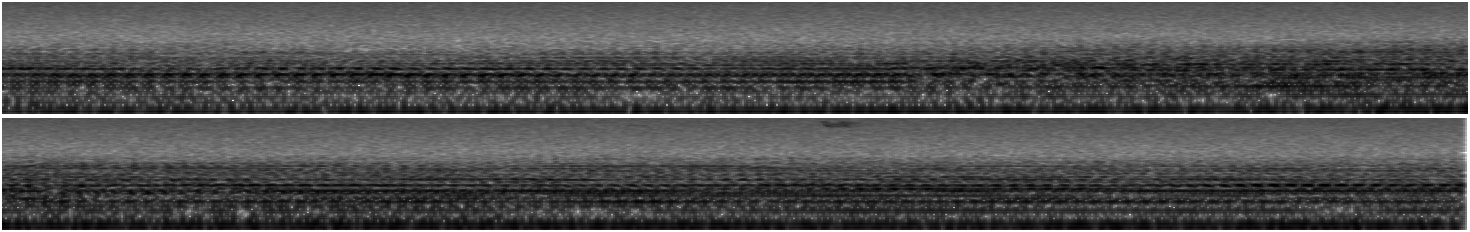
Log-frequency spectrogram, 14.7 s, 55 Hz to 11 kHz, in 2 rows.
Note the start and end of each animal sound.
[11.44, 11.60] White-throated Sparrow (Zonotrichia albicollis)

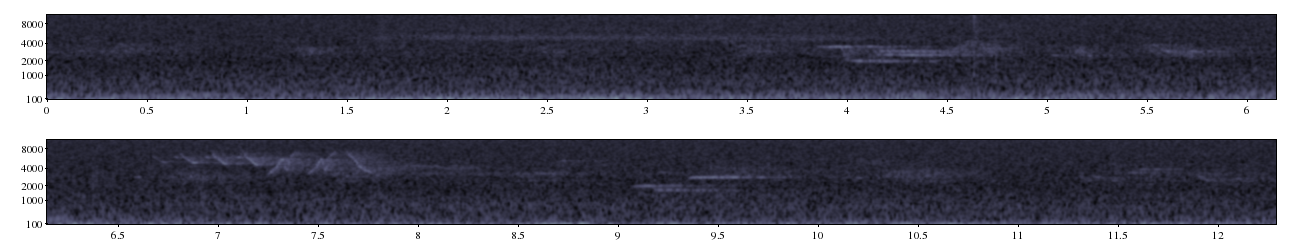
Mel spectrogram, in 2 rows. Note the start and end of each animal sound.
[0.00, 6.05] Red-eyed Vireo (Vireo olivaceus)
[1.75, 3.78] Pine Warbler (Setophaga pinus)
[3.63, 4.91] Wood Thrush (Hylocichla mustelina)
[6.44, 12.29] Red-eyed Vireo (Vireo olivaceus)
[6.46, 8.06] Chestnut-sided Warbler (Setophaga pensylvanica)
[7.62, 8.74] Eastern Wood-Pewee (Contopus virens)
[9.03, 10.07] Wood Thrush (Hylocichla mustelina)

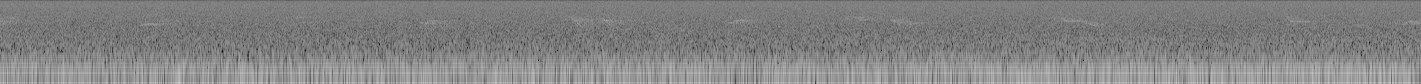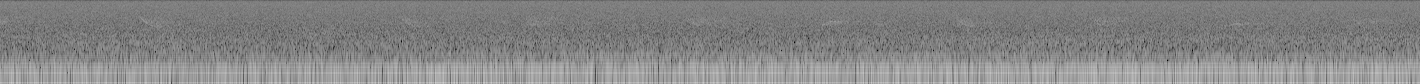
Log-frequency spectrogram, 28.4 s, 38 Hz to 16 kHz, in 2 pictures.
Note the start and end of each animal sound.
[1.14, 28.41] Blue-headed Vireo (Vireo solitarius)

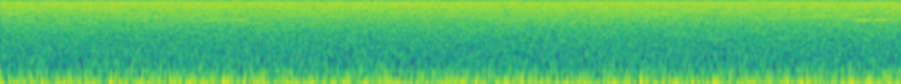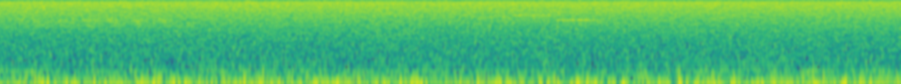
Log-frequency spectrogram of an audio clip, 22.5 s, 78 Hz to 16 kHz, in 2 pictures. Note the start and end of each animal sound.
[2.15, 3.25] Black-throated Green Warbler (Setophaga virens)
[9.91, 11.40] Black-throated Green Warbler (Setophaga virens)
[11.43, 13.31] Ovenbird (Seiurus aurocapilla)
[17.29, 18.91] Black-throated Green Warbler (Setophaga virens)

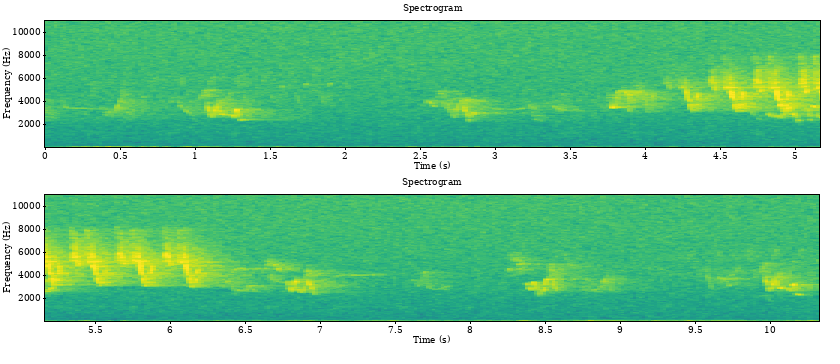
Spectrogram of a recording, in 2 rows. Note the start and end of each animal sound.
[0.00, 10.33] Red-eyed Vireo (Vireo olivaceus)
[3.77, 6.47] Ovenbird (Seiurus aurocapilla)

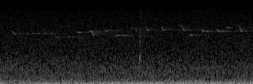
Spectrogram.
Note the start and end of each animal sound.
[0.00, 2.53] Winter Wren (Troglodytes hiemalis)

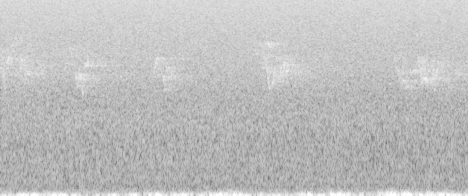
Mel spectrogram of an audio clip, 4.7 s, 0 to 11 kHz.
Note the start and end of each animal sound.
[0.00, 4.64] Blue-headed Vireo (Vireo solitarius)

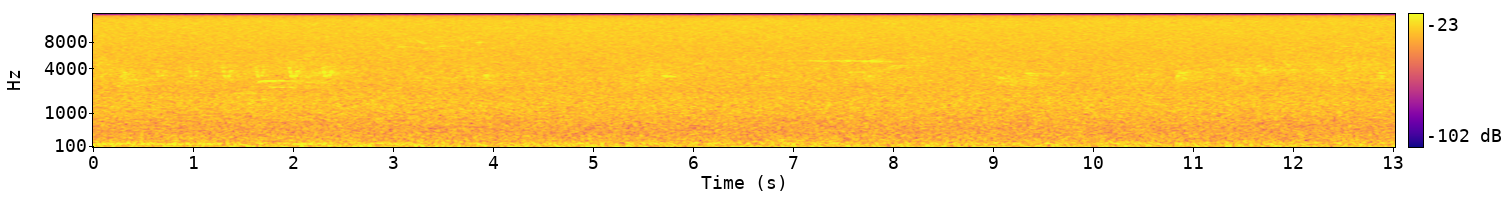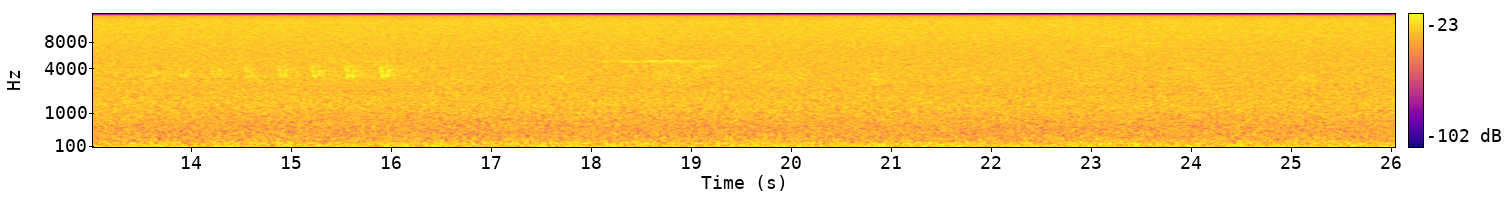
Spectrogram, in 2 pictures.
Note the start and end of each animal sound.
[0.00, 26.05] Red-eyed Vireo (Vireo olivaceus)
[0.14, 2.61] Ovenbird (Seiurus aurocapilla)
[1.27, 2.10] Wood Thrush (Hylocichla mustelina)
[6.93, 8.36] Black-throated Green Warbler (Setophaga virens)
[11.31, 13.24] Ovenbird (Seiurus aurocapilla)
[14.55, 16.18] Ovenbird (Seiurus aurocapilla)
[17.81, 19.39] Black-throated Green Warbler (Setophaga virens)

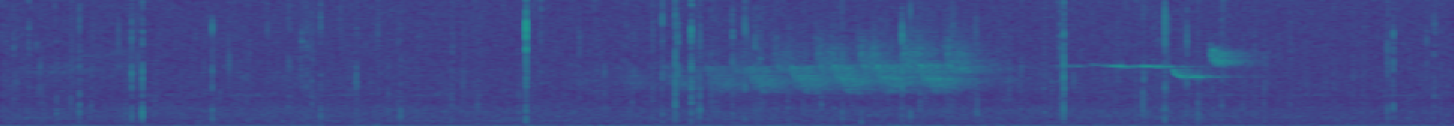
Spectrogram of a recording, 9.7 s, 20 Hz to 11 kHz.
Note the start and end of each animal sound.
[4.14, 6.69] Ovenbird (Seiurus aurocapilla)
[6.92, 8.62] Black-throated Green Warbler (Setophaga virens)

